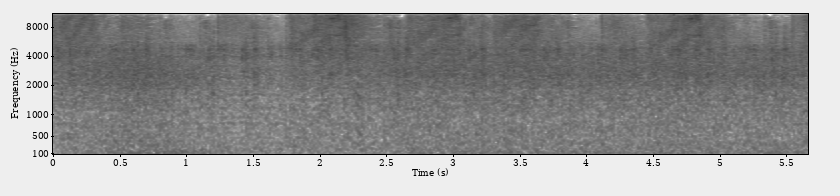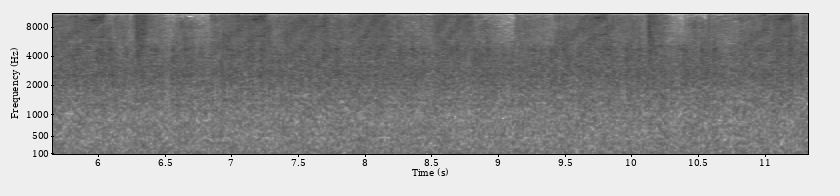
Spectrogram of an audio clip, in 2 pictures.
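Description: Explosions boom and crackle repeatedly.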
